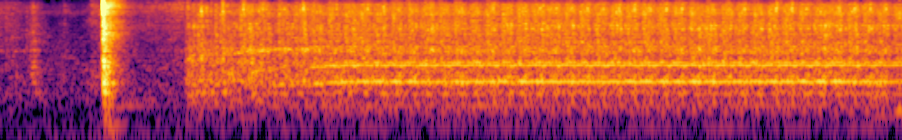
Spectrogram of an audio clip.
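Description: Domestic sewing machine stitching fabric for a panettone holder: a short sharp knock, then a steady, even motor whir with a fast stitching rhythm running loud and close to the end, no talk.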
